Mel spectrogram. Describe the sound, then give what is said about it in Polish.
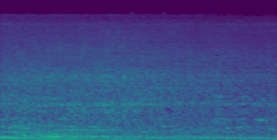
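Steady street traffic at a bus stop near the main railway station in Gdynia, Poland, a continuous wash of engine noise with low idling hum and passing cars, holding an even loudness throughout. “spotykam się na przystanku autobusowym koło dworca głównego w Gdyni.”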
